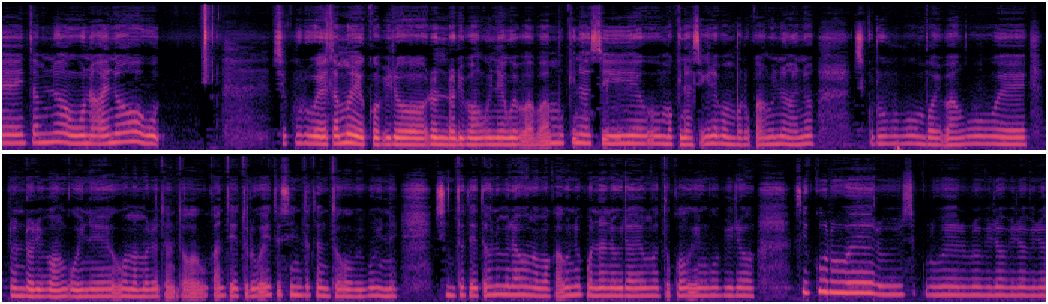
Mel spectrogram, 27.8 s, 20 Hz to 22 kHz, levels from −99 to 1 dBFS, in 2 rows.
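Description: A speech clip with layered coding artefacts from start to end. Two kinds of codec artefacts sit on top of each other. Nothing remains above 20.2 kHz. This points to transcoding between lossy codecs, likely WMA at around 96 kbit/s re-encoded as Opus at around 48 kbit/s.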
